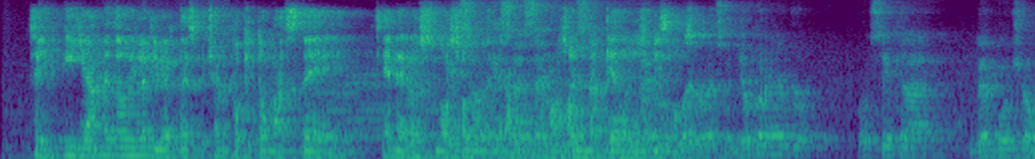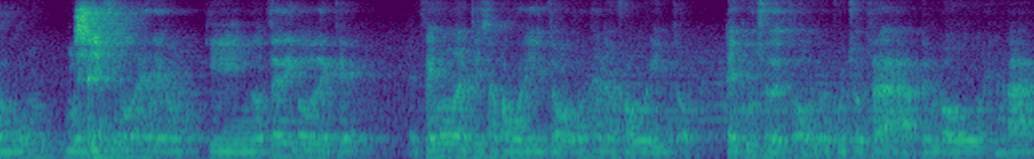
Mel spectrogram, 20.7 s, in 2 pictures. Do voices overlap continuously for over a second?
Yes, from 4.4 s

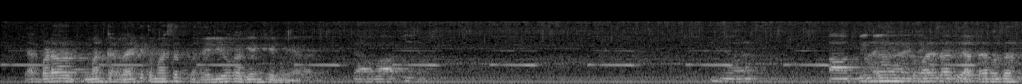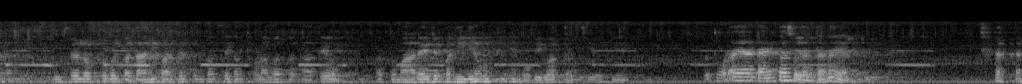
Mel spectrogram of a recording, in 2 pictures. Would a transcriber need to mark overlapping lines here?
Yes, from 8.6 s

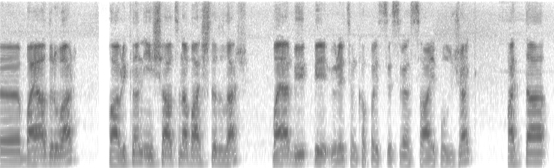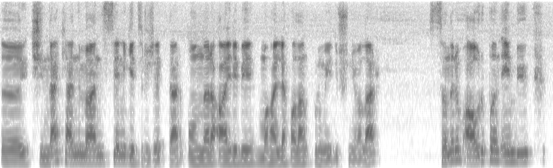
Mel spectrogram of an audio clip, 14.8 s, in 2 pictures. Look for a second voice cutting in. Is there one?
No

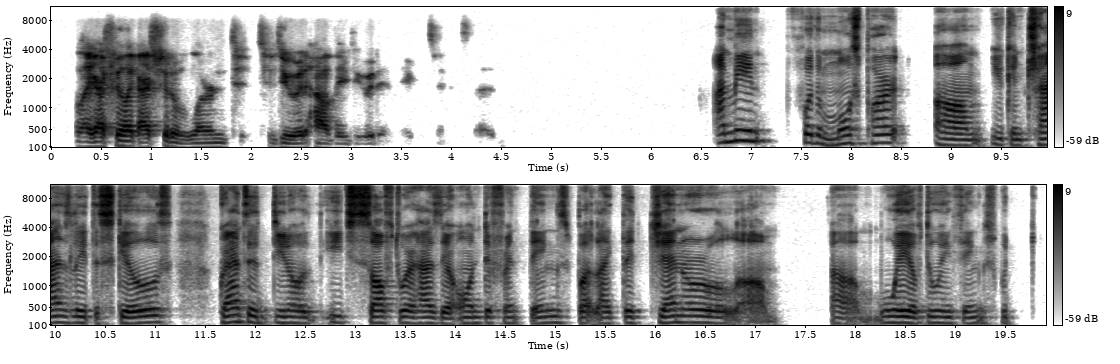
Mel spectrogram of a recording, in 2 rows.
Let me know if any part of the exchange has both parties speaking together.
No

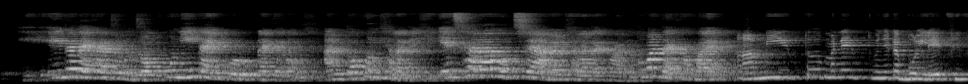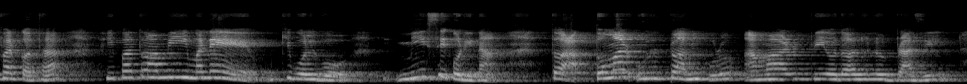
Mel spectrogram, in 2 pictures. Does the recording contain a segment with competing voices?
No

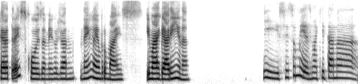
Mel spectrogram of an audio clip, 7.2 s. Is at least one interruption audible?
No

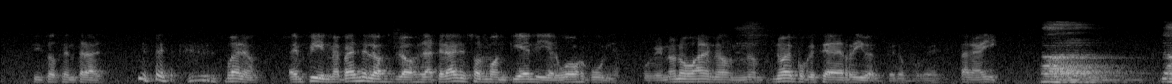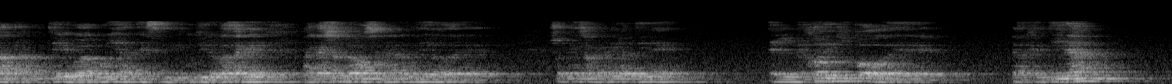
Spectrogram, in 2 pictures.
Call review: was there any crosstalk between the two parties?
No

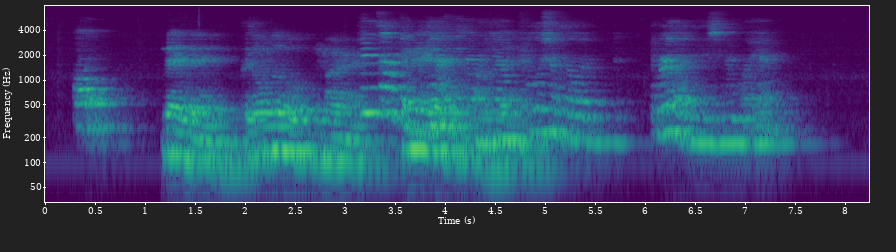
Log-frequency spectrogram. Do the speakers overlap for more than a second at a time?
Yes, from 3.5 s

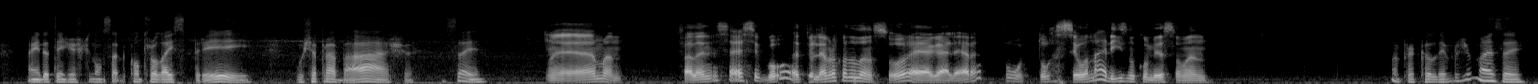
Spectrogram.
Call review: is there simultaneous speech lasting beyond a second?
No

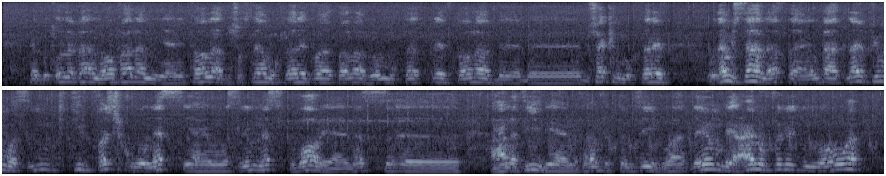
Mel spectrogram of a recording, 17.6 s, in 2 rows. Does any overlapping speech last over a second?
No

